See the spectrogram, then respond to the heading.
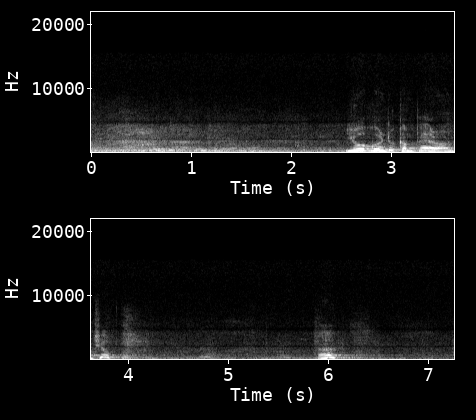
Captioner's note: laughter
